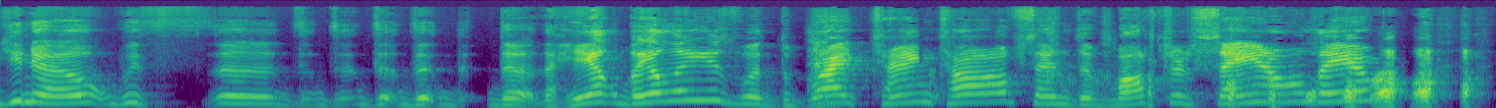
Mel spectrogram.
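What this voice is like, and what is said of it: Put-on Southern Alabama accent. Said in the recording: “That was your Southern accent right there. The Alabama, like, wow, that's impressive.”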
